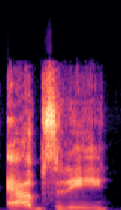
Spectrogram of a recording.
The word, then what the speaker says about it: Abcde: just heard it because if you heard absidy you probably wouldn't think ABCDE E before I even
